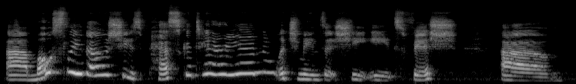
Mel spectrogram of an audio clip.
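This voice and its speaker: A woman's voice: mid-range voice, a bit bright, recorded from a distance. A middle-aged woman from Peru talking casually to her viewers about living with kidney disease, earnest and encouraging, with lots of fillers. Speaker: vlogger sharing life with kidney disease. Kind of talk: casual chat to camera.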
